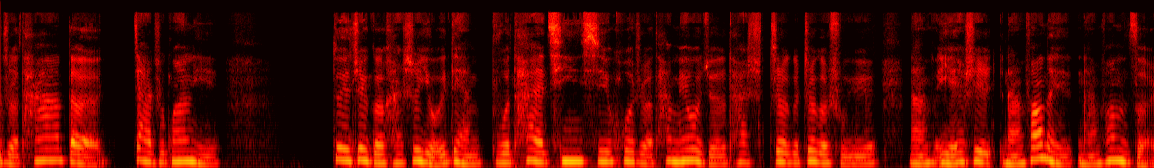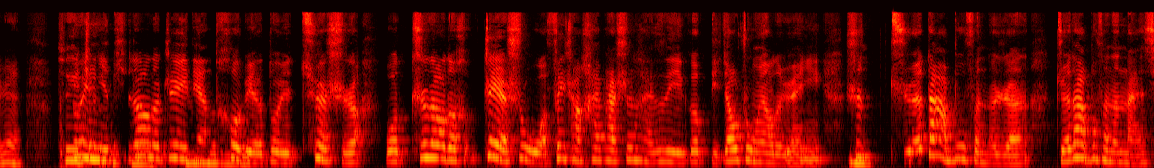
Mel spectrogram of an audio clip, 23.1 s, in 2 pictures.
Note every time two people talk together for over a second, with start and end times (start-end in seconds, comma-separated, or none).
12.2-14.1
